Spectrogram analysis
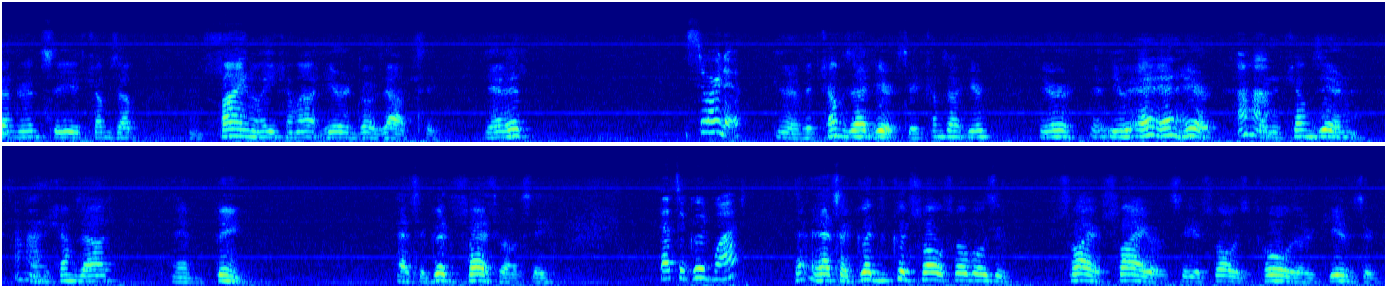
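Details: Man with Wernicke's aphasia, from an old teaching demonstration; his language comprehension is compromised: Wernicke's aphasia.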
